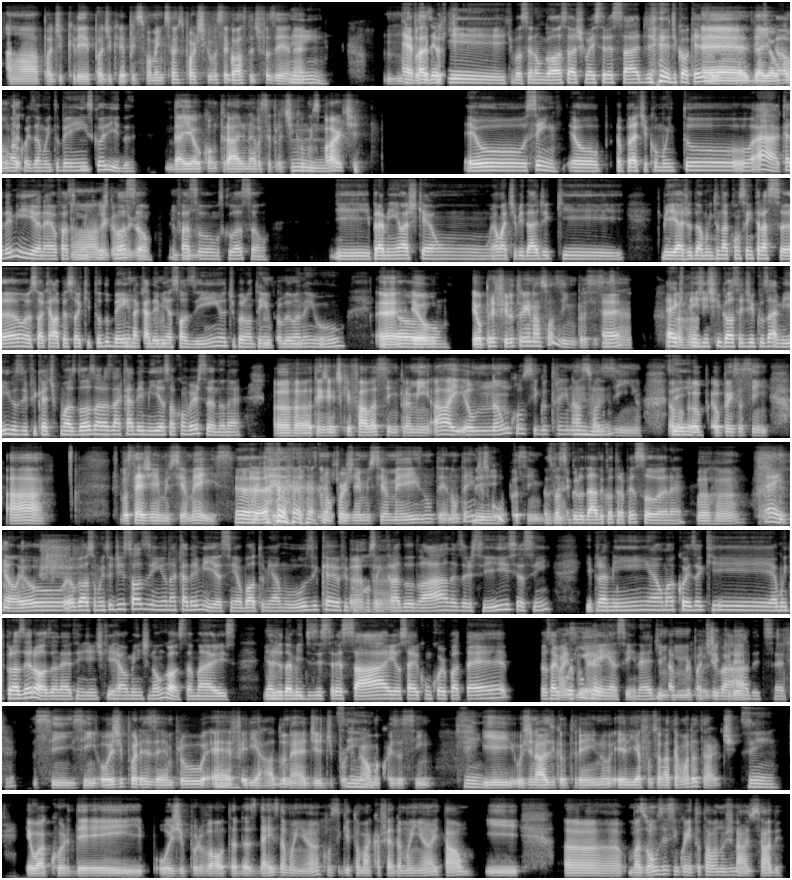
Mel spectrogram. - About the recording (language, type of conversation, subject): Portuguese, unstructured, Como o esporte pode ajudar na saúde mental?
- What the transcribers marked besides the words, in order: chuckle; other background noise; tapping; laugh; chuckle; other noise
